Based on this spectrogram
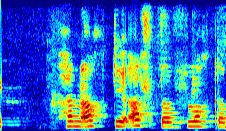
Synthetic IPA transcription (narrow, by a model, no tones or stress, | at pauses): hanːaht̪ɪʔal̥t̪avflaht̪a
